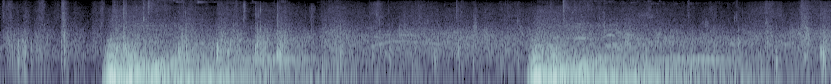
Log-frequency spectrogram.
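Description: Footsteps thud and scrape on stone.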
